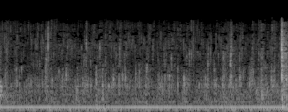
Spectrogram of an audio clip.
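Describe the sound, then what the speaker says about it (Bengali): Beef karahi curry simmering toward a boil in a pot, a steady low bubbling hum with occasional soft pops and a brief louder burst near the end, heard alone. "এটা কিন্তু বলক চলে আসছে।"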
